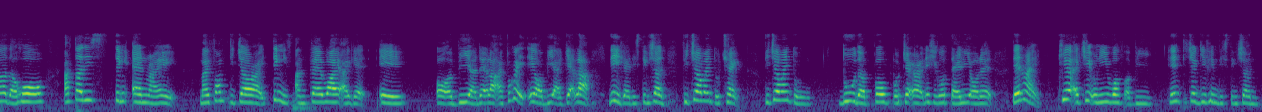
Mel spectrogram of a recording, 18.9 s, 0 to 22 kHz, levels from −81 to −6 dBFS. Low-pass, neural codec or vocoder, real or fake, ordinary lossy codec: 7.2 kHz; none; real; AAC, 48 kbps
